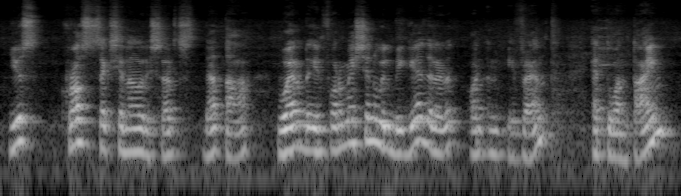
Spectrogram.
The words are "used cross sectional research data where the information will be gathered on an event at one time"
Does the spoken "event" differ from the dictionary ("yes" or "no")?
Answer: no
